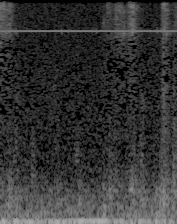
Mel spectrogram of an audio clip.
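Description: Faint sound of a marker writing on a whiteboard.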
